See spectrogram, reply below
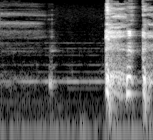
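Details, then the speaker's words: Adult hospice patient with cancer, in bed with knees up and breathing difficulty, gives two short, rough throat clears/coughs; she reports frequent wheezing and throat clearing. "And also, if you ever hear me get up out of bed, it's a lot of wheezing, a lot of clearing my throat."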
